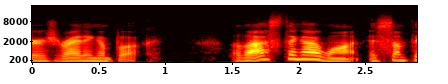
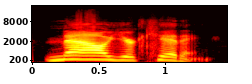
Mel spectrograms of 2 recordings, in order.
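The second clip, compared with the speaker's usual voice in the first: accusing, much louder, higher pitch; 3 semitones higher, 10 dB louder than usual. Narrator reads a man answering a woman's question, accusing. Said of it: "he accused Faye".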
